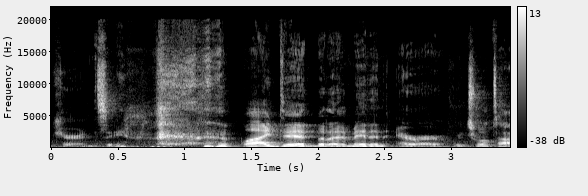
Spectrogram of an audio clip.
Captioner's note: laughs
